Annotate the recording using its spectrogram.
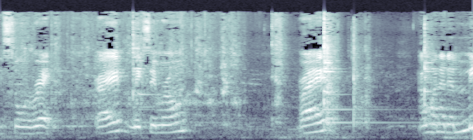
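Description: A ladle stirs and scrapes a pot of soup.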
